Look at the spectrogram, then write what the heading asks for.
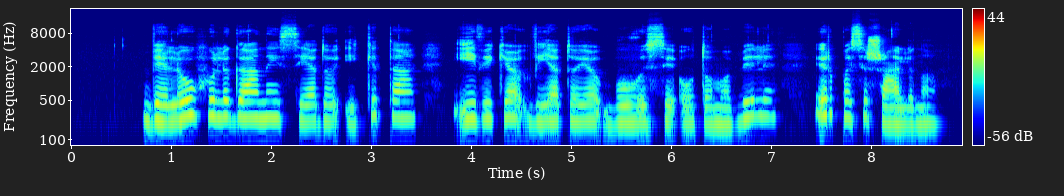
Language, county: Lithuanian, Tauragė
